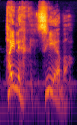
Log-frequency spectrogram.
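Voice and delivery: a lightly voiced German accent; heavy German accent. A narrator's reading. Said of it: "speaking in a heavy German accent".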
